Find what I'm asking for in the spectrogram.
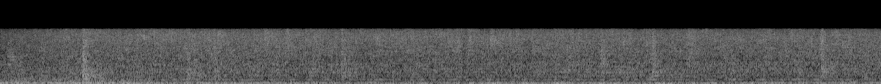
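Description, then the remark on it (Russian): A steady, even hiss of rain falling outside, continuous throughout with occasional faint pattering drops, moderately loud and with no voices. “Ничего не слышите? Прислушайтесь! Там, снаружи! Это дождь. Идет дождь.”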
